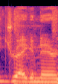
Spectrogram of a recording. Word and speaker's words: Dragonair: As most of you already know, the proper pronunciation is Dratini, Dragonair, and Dragonite.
